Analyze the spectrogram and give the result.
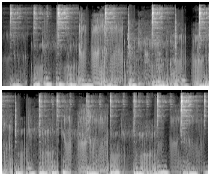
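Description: A loud, continuous musical track built from rhythmic fart sounds, with repeated low blasts forming a beat and melody under sharp, crackling bursts, no one speaking.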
